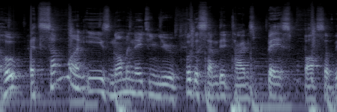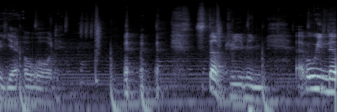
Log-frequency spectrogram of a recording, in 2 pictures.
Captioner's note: chuckles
